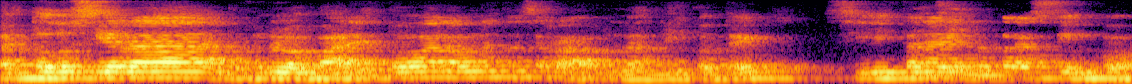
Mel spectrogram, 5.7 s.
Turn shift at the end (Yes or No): No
